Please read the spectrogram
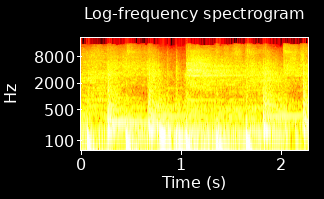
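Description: Acoustic drum kit played hard at a fast rock tempo, with kick drum, snare and cymbals, over the song's instrumental backing track with guitar and bass. A cymbal crash rings out about halfway through.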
